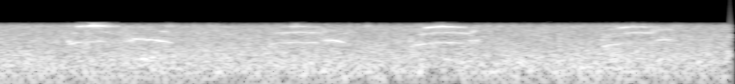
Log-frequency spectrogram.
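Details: Neva Masquerade kittens, two weeks old, in a Czech cattery litter: thin, high, wavering mews repeated roughly every second, several small voices overlapping against a constant background hiss.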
